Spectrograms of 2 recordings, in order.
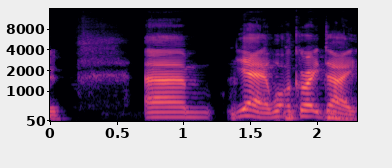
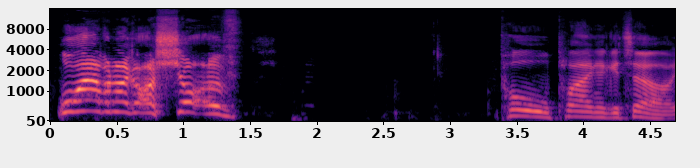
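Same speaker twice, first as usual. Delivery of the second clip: mock exasperated self; 5 semitones higher than usual. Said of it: "Me going".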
